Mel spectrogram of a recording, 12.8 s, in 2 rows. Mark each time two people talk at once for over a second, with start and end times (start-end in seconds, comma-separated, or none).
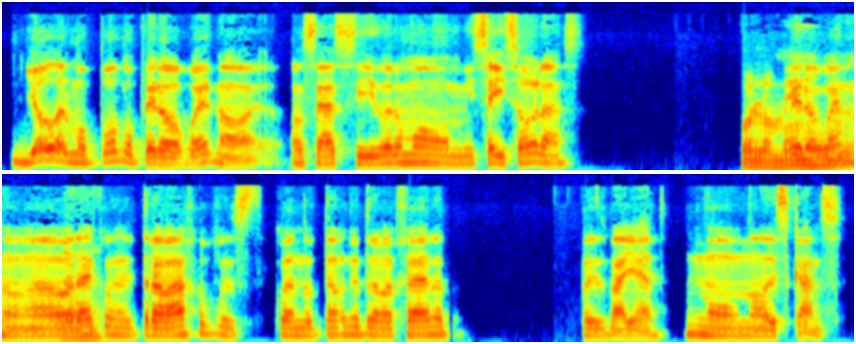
5.8-7.2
